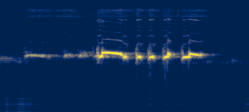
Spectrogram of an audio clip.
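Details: Lure song of a zebra dove of Bangkok or local type: a soft level hum swells into a loud cooing phrase, a rising-falling note followed by three quick throbbing pulses and a drawn-out closing coo.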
